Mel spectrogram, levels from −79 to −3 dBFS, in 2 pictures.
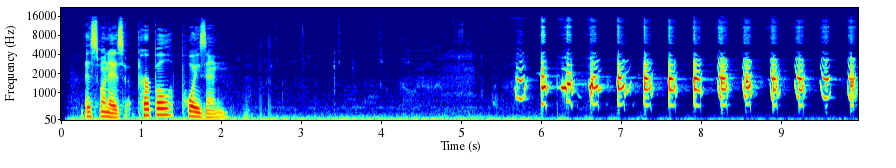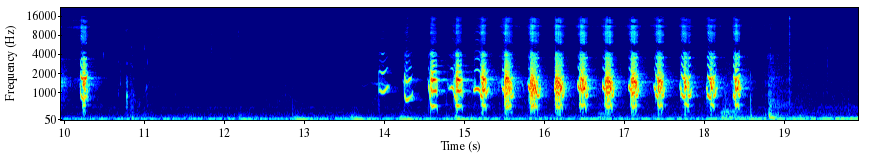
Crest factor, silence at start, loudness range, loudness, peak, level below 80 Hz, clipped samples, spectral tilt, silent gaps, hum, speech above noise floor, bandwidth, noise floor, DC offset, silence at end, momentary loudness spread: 20 dB; 0.3 s; 11 LU; -17 LUFS; 0 dBFS; -48 dBFS; under 0.1%; -3.5 dB/octave; none; none; 41 dB; 16 kHz; -57 dBFS; under 0.1%; 1.05 s; 9 LU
